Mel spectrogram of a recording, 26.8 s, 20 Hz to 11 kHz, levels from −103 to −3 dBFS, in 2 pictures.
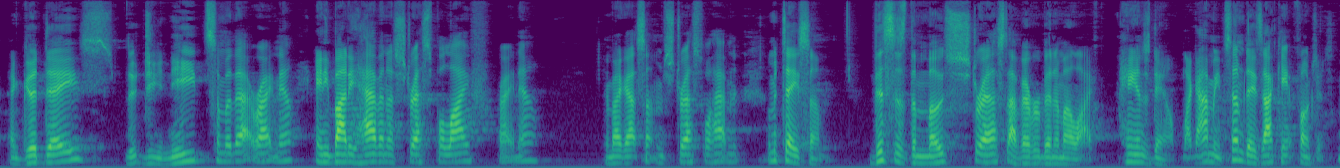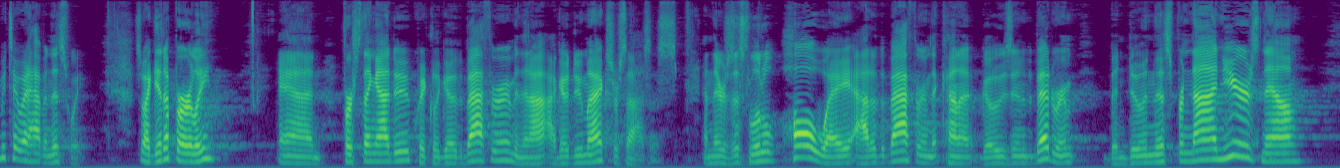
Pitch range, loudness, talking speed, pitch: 130-165 Hz, -30 LUFS, 230 wpm, 150 Hz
